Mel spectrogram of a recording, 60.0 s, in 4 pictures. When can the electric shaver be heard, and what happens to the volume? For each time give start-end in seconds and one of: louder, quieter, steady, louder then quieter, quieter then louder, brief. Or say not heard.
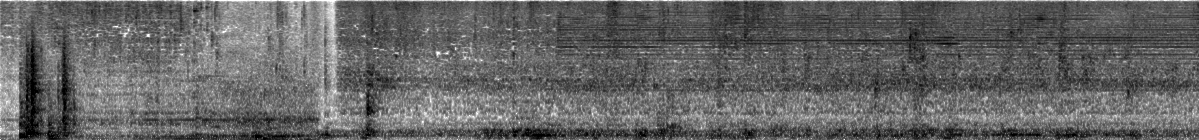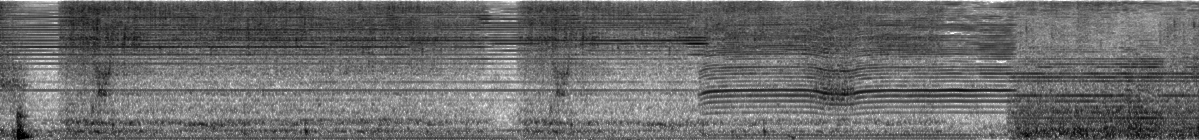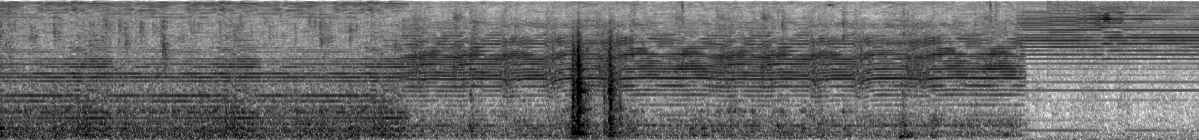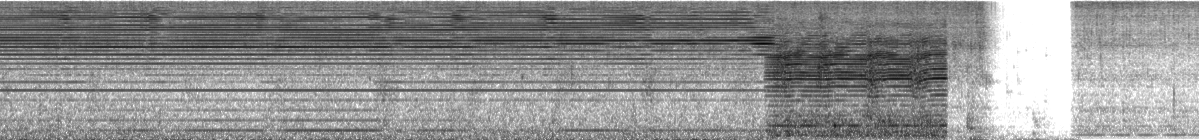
6.9-56.8 steady.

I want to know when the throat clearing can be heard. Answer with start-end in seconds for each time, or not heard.
not heard.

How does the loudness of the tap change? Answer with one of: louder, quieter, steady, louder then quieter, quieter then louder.
quieter.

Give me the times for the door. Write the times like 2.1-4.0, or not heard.
0.2-1.0, 37.0-37.8.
